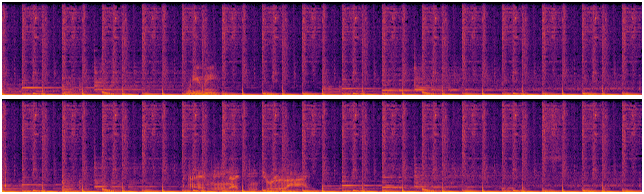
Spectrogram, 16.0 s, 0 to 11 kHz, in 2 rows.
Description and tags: Techno loop with voice samples. 8 Bars. Someone is not to be believed!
